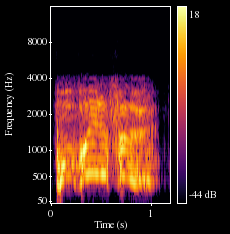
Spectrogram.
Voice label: attack position mood low, speech fr; War Thunder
